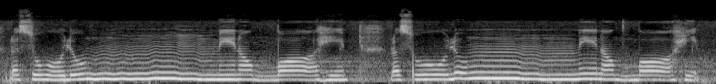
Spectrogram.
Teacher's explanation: തൻവീനിനെ മീമിലേക്ക് ചേർത്തി കട്ടികൂട്ടി മണിച്ച് പാരായണം ചെയ്യാം അപ്പൊ റസൂലും അവിടെ ശരിക്കും റസൂലുൻ എന്നാണല്ലേ പക്ഷേ നമ്മൾ ആ റസൂലുൻ എന്നുള്ള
